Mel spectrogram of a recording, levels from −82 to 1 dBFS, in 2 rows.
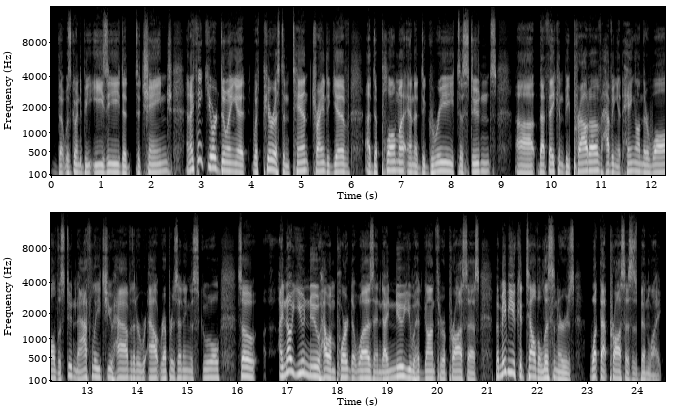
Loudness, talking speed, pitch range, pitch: -20 LUFS, 205 wpm, 120-145 Hz, 130 Hz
